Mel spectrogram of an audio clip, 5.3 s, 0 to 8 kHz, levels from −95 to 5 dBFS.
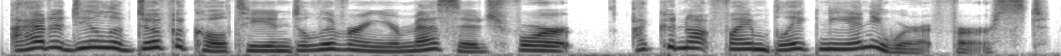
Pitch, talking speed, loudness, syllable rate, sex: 240 Hz, 215 wpm, -16 LUFS, 6.5 syllables/s, female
